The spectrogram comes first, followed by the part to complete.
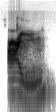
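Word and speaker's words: עין: But there's a slight difference in that ayin is correctly pronounced, or at least in the Yemenite tradition, correctly pronounced with a glottal stop, where you actually momentarily release the glottis at the back of the throat. So it is ayin, like that.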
